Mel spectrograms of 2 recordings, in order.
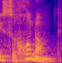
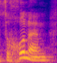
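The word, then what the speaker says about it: תחנם: And says the Gemara, in kain le mikra loy suchunam. The right way to pronounce this would be as if it would be written with a vav, suchunem.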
